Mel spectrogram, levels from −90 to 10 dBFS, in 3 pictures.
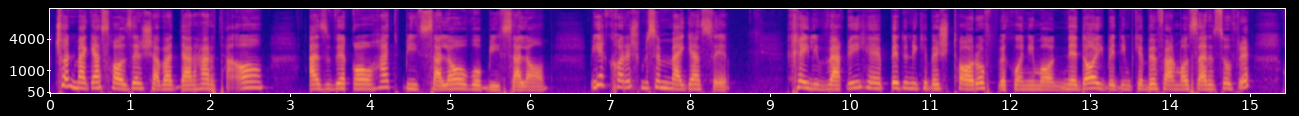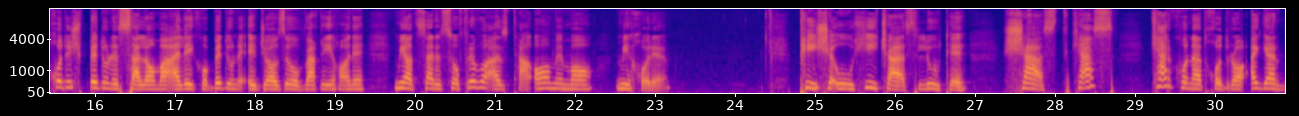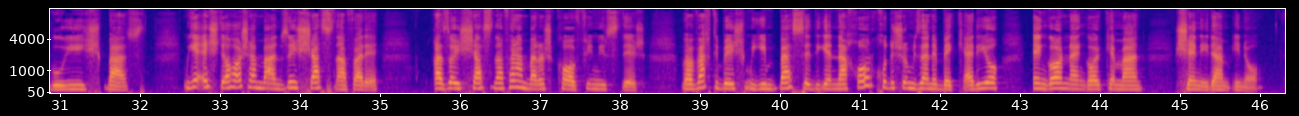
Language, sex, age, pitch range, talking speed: Persian, female, 50-69, 190-240 Hz, 120 wpm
